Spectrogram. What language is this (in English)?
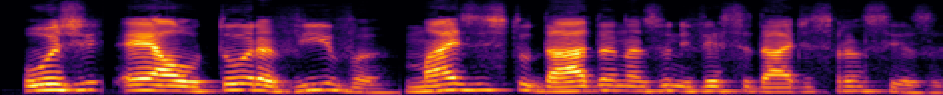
Portuguese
